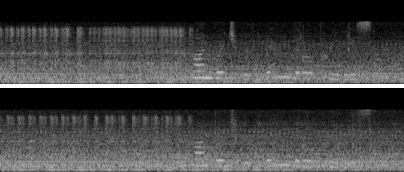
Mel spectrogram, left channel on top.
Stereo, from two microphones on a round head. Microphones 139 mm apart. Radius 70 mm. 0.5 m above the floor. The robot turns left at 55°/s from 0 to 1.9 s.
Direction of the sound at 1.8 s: 60° left (ahead or behind).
